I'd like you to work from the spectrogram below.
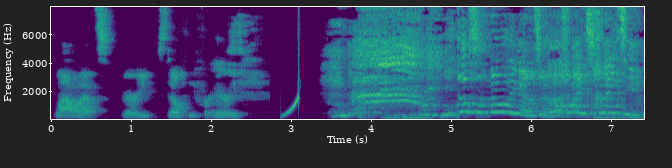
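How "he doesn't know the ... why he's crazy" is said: high-pitched laughing speech; words squeezed out through laughter. Real, not acted. Laughing about his character.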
